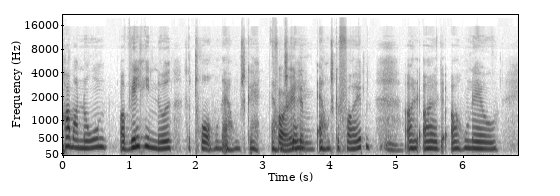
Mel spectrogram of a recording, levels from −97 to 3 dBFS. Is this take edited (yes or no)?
yes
